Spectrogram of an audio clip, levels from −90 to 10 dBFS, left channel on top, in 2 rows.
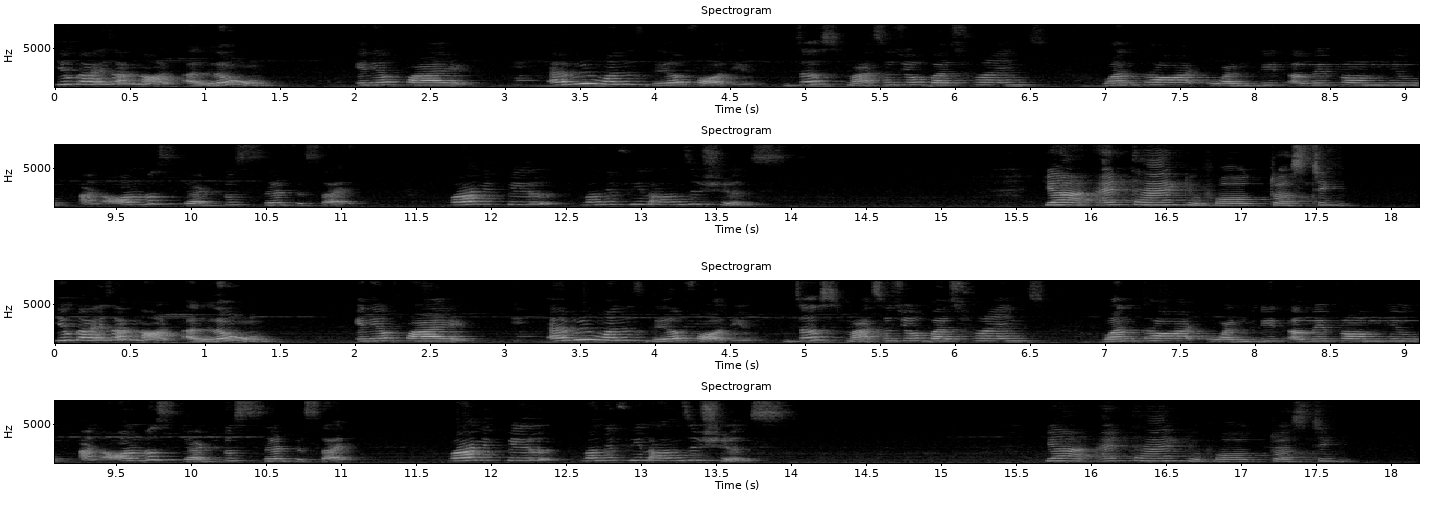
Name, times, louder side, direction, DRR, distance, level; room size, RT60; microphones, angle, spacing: voice 1, 0.0-1.5 2.0-2.8 3.3-6.5 7.0-11.1 11.7-13.8, right 3 dB, 60° right, 0.5 m, -33 dB
voice 2, 15.7-17.7, left 6 dB, 55° left, 0.4 m, -36 dB
5.9 x 2.4 x 3.3 m
head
